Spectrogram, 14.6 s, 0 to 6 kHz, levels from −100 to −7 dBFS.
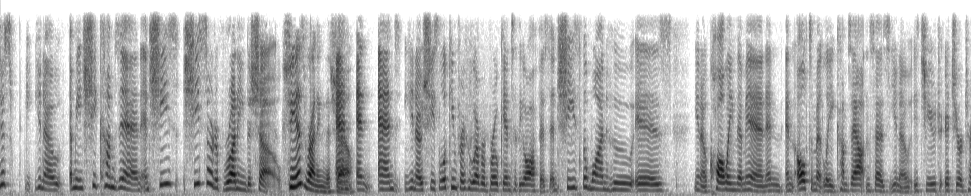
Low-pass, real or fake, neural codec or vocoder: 5.4 kHz; real; none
